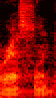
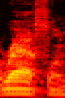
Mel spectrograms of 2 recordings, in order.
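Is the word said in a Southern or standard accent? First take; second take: standard; Southern. First: It is said in a standard accent. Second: It is said in a Southern accent.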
